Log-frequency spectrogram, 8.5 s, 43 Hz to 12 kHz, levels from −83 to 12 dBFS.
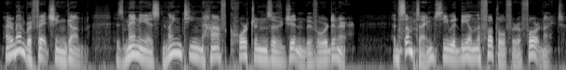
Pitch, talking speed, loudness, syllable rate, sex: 110 Hz, 175 wpm, -17 LUFS, 5.4 syllables/s, male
